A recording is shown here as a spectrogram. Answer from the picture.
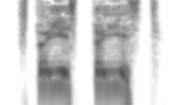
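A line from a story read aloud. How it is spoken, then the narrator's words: Mocking sing-song. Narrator (Russian): пропела Сулима насмешливо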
